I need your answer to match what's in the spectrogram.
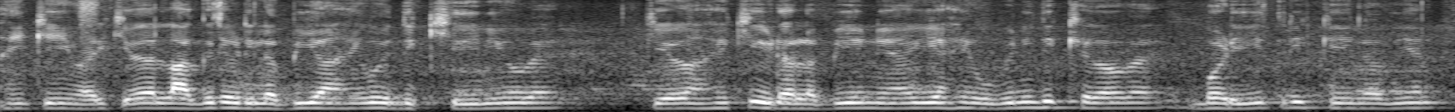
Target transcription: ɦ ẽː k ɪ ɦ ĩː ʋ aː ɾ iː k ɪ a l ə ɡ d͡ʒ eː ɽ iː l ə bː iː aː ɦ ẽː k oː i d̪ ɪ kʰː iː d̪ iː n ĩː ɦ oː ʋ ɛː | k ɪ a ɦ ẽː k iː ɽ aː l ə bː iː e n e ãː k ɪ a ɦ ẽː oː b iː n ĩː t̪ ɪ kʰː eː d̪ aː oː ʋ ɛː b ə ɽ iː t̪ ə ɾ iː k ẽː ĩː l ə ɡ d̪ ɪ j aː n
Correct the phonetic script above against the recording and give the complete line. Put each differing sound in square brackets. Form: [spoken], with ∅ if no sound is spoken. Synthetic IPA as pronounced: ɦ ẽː k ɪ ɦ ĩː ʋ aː ɾ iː k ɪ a l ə ɡ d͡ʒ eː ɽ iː l ə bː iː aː ɦ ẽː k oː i d̪ ɪ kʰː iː d̪ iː n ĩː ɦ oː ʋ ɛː | k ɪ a ɦ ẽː k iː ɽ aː l ə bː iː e n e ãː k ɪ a ɦ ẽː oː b iː n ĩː [d̪] ɪ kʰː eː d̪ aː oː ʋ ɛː b ə ɽ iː t̪ ə ɾ iː k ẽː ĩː l ə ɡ d̪ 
